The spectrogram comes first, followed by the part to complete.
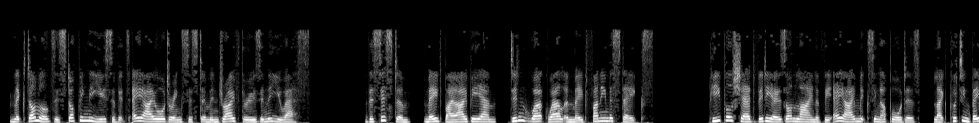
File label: English Newsroom Lower Intermediate FAST Reading; McDonalds Robot Voice Made Funny Mistakes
